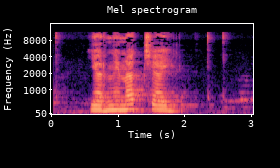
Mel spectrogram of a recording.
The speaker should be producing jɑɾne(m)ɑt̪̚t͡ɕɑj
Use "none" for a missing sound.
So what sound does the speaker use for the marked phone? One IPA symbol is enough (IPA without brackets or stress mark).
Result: n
